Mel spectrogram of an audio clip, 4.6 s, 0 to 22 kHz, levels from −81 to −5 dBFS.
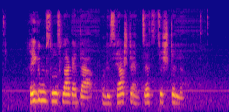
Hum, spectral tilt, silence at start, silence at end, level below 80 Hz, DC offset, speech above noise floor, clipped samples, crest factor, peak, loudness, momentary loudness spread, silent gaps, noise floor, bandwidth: none; -2 dB/octave; 0.05 s; 0.95 s; -68 dBFS; under 0.1%; 30 dB; under 0.1%; 20 dB; -4 dBFS; -23 LUFS; 13 LU; none; -52 dBFS; 16.5 kHz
